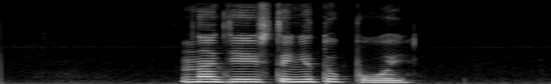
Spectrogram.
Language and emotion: Russian, neutral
